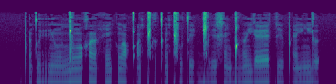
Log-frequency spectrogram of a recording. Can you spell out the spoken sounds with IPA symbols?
pʼ ə̃ t̪ u rʲ ũː ŋ͡ǃ ũː χ ə̃ː h ẽ k ũː qʼ ũ ǁʰ ə kʼ ə̃ ǁʰ u t̪ ɪː ɡ͡ǁ ɪː x ɛ̃ ɡ͡ǃ ə̃ː j ɛː k ɪː pʼ ɛ̃ j ĩ j ə

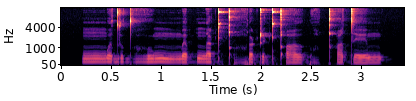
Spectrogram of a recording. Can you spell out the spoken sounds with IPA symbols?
mː ɤ d u d̪ ɔ̤ ɦ u mː ɛ p n a ʈ qʼ ɔ̤ ɾ ɔ ʈ i ʈ qʼ ɤː ɠ ɔ̤ qʰ ɛ t e m

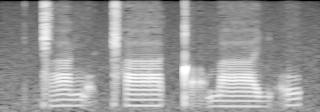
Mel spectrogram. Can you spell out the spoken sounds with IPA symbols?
ɡ͡ǁ aː ŋ ɔ̰ ǁʰ aː ǃ ɑ̰ m aː ʎ ɔ̰ u̯

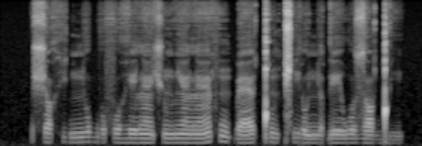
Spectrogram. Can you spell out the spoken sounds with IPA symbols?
ʃ ɒ x i ɡ ɲ o b o f o ɦ e l æ̃ ʃ ũ ʎ æ̃ l æ̃ f ũ ɓ æ ɐ̯ ǃ ũ ǁ i ɾ o ɲ ɒ ɗ e w o z ɒ ɡ͡ǃ i

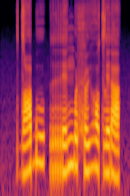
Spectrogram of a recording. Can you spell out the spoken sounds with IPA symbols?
dˤ ɛ ɓ u | r e ŋ u ħ y ɦ ɔ t l e ɾ a

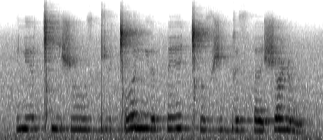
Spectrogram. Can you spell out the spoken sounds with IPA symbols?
lʲ əː ǀʰ i ʃ uː z dʲ u ə̯ ɡ͡ǀ o ə̯ nʲ u ə̯ θ ɪː ǀʰ u z ʒ i ɡ ʏ z h əː ʃ ɔ ɳ u

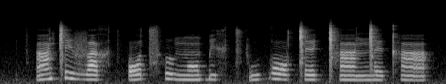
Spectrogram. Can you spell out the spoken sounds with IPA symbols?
t͡sʼ ã ǀ e v a x t͡sʼ ɔ t͡sʰ ɤ ŋ ɔ̃ ɓ e x t͡sʼ u ɡ ɔ ǀ ɛ ǀʰ ã ŋ͡ǀ ɛ kʰ ã

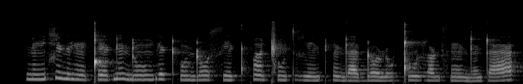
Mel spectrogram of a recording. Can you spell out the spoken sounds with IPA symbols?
ɳ ĩ ɕ i ɳ j ẽ ǃ e ɖ ĩ ɖ ũ ɡ e ʈʰ ũ ɖ o s i ʈ q ĩ ǁ ũ t ɮ ĩ ʈʰ ẽ ɖ æ ɖ o ɳ u ǃ ũ ɮ ɒ ɳ s ẽ ɖ ẽ ʈ æ

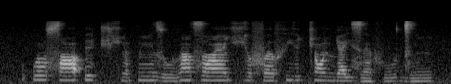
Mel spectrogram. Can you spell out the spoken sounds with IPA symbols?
ʔ u˧ sˤ ɑ˧ ʔ ɪ˦˨ t͡ʃ ç ə̃˨ p ĩ˧ z u˨ l ĩ˦ sˤ j æ̃˦ ç ə˦ f ɜ˧ f j ɪ˦ cʰ ɔ̃˦ ɲ æ˧ j z ɛ̃˨ f u˨˦ d͡z ĩ˧

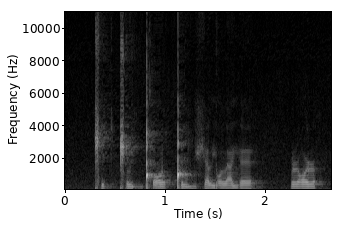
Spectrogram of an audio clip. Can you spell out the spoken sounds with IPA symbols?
ǁ i c ǁ ɯ j ǃʼ ɔ l ǃ ɯ ʎ ʃ a l j ɔ l a j ɛ | ɭ ɔ ɭ

